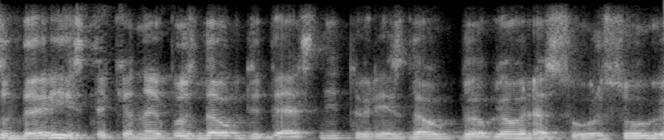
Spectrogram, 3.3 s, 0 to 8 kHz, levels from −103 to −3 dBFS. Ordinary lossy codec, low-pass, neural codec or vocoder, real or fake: Opus, 24 kbps; 7.2 kHz; none; real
